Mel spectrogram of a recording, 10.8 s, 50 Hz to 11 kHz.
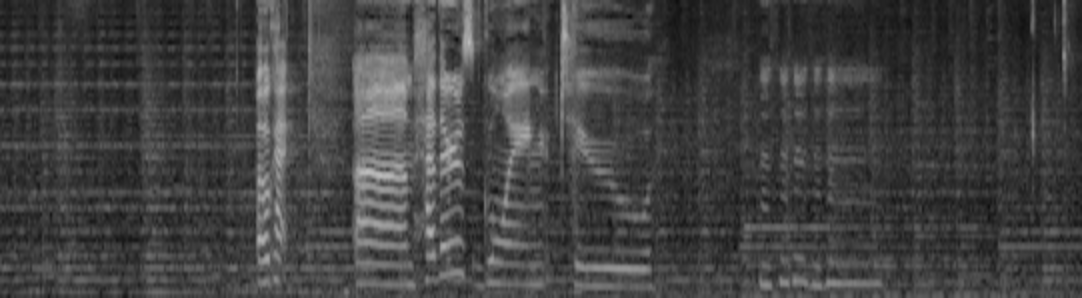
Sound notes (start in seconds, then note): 0.1 dramatic instrumental music continues; 7.6 humming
